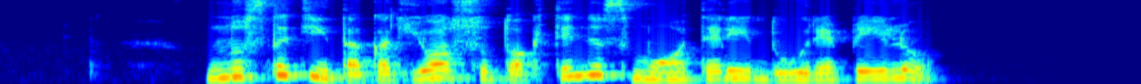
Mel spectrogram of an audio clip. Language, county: Lithuanian, Vilnius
